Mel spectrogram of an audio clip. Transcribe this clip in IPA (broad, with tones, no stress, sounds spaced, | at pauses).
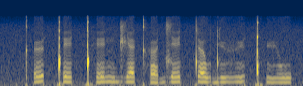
kʼ ø˨˥ ǃ e˨ ǃʰ e˨˥ ŋ d͡ʒ ɛ˦˥ kʰ œ˨ d͡z e˦˥ tː œ˦˨ w d y˨˥ v y˨˥ ǃʰ y˨ w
